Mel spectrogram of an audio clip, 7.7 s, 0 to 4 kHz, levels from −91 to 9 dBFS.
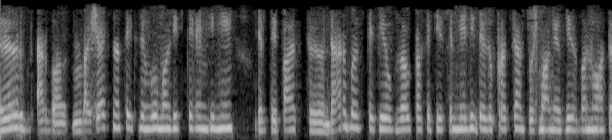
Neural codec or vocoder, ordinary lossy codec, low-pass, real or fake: codec, 16 kHz in and 24 kHz out, 1.1 kbps, FireRedTTS-2 codec; MP3, 24 kbps; 3.6 kHz; fake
